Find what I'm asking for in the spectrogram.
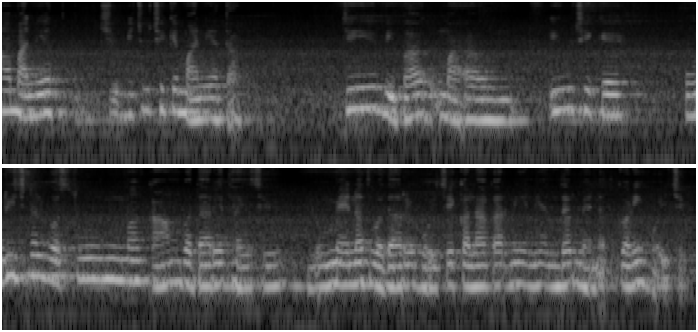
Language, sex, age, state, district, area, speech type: Gujarati, female, 45-60, Gujarat, Surat, urban, spontaneous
